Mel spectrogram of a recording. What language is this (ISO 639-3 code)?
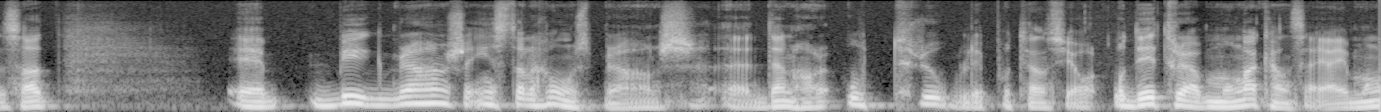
swe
